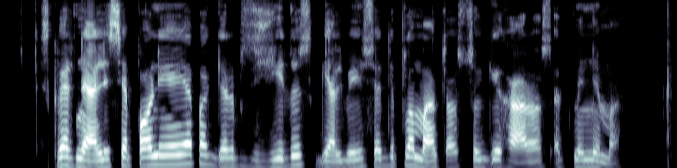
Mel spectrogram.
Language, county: Lithuanian, Kaunas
